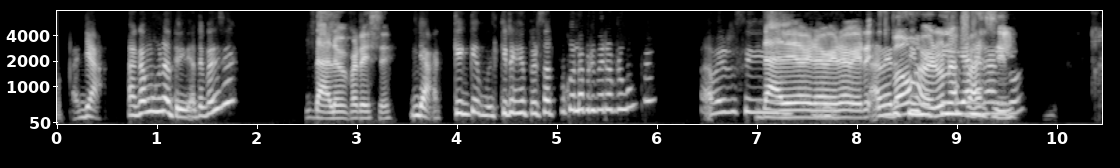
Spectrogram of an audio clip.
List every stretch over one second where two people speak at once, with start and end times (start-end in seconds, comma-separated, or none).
8.1-9.6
